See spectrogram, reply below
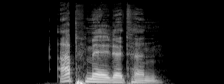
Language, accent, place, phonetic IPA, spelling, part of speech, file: German, Germany, Berlin, [ˈapˌmɛldətn̩], abmeldeten, verb, De-abmeldeten.ogg
- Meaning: inflection of abmelden: 1. first/third-person plural dependent preterite 2. first/third-person plural dependent subjunctive II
